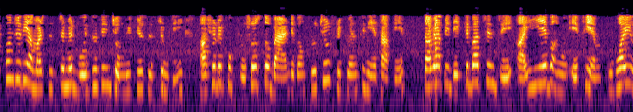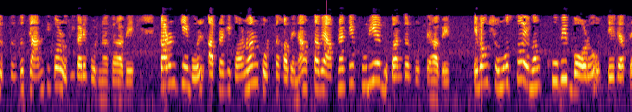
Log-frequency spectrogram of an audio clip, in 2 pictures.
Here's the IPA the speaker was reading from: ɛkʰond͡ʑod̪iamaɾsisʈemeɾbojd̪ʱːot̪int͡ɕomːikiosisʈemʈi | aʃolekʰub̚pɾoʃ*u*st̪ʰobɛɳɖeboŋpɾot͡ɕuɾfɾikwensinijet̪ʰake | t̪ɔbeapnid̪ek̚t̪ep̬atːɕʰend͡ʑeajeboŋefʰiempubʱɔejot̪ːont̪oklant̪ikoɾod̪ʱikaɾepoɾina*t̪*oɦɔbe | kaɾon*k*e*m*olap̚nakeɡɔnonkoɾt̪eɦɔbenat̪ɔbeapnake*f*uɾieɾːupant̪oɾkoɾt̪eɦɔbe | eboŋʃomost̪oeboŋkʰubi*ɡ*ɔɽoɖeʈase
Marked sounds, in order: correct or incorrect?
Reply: incorrect, correct, correct, incorrect, correct, incorrect

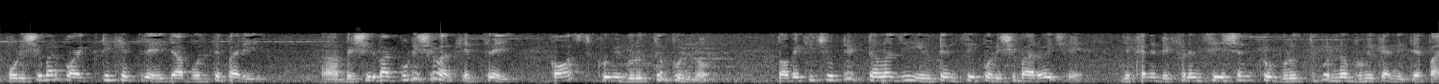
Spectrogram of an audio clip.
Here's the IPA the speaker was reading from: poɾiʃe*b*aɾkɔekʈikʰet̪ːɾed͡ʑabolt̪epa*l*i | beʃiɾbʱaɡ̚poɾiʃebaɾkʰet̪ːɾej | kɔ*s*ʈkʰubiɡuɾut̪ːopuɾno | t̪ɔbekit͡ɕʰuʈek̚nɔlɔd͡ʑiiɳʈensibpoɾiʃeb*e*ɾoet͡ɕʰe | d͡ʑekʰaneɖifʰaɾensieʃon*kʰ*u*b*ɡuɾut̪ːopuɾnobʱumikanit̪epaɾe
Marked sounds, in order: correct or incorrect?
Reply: correct, incorrect, correct, incorrect, correct, correct

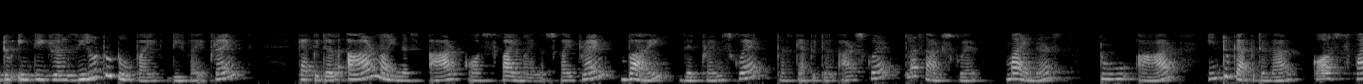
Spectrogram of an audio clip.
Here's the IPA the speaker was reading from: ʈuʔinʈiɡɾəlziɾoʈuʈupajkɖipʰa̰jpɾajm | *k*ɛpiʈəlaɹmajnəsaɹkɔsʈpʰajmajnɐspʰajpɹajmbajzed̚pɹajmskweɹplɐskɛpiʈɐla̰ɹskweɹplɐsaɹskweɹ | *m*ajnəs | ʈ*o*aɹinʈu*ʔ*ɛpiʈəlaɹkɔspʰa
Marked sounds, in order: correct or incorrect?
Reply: correct, correct, incorrect, incorrect

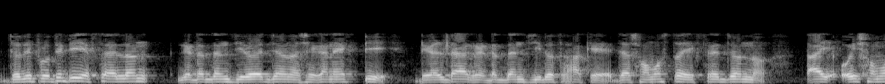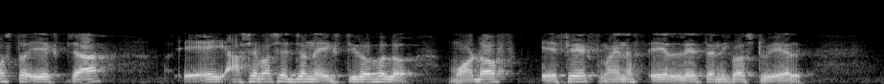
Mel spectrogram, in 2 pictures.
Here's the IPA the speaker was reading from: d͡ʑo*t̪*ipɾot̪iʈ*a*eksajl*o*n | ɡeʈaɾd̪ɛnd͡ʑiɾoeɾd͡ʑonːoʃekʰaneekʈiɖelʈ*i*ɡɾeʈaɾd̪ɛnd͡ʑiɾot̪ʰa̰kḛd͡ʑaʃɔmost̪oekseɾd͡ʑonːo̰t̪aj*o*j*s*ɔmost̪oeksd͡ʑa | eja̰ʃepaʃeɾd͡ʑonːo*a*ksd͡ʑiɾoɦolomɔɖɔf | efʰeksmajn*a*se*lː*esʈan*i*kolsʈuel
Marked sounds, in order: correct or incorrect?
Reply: incorrect, incorrect, correct, incorrect, correct, incorrect, incorrect, correct, correct, correct

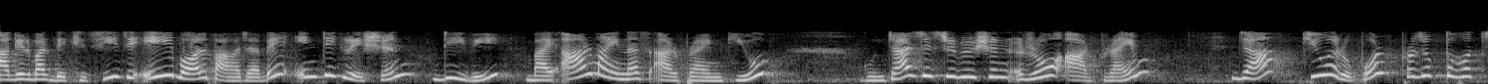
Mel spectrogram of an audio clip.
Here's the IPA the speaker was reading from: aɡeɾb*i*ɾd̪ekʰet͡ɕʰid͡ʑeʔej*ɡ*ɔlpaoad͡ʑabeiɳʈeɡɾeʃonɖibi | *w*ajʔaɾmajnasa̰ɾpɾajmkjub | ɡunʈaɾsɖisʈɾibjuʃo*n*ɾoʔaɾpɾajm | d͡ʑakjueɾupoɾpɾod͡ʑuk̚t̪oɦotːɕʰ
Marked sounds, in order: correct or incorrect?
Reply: incorrect, incorrect, incorrect, correct

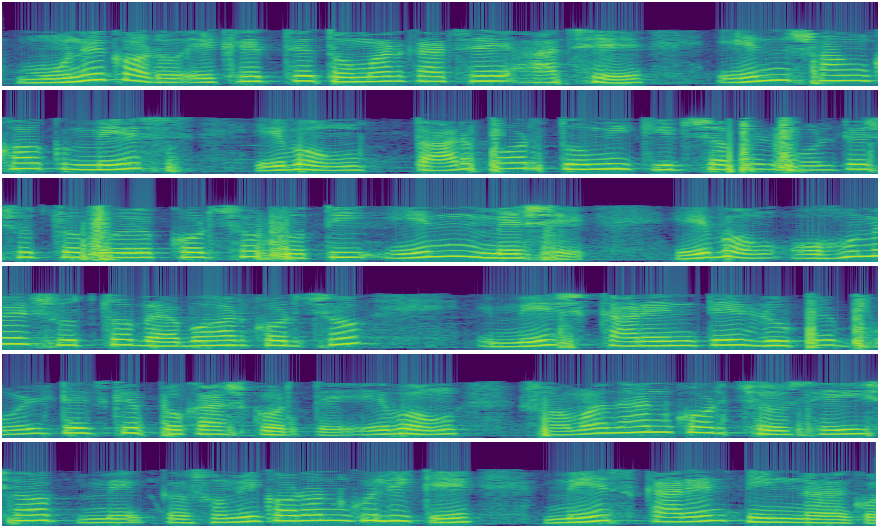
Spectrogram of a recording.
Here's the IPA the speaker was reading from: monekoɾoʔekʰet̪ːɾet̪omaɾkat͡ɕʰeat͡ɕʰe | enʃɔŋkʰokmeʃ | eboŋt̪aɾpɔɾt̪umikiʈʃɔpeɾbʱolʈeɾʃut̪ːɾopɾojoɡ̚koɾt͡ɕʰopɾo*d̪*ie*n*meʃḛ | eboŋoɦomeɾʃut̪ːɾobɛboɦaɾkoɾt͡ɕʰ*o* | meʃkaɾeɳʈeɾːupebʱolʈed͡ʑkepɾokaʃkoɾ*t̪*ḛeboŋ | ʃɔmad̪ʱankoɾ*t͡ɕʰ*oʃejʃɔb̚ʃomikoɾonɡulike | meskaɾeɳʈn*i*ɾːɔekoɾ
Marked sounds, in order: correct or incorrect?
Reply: incorrect, correct, correct, correct, correct, correct

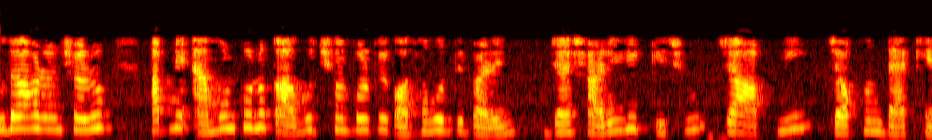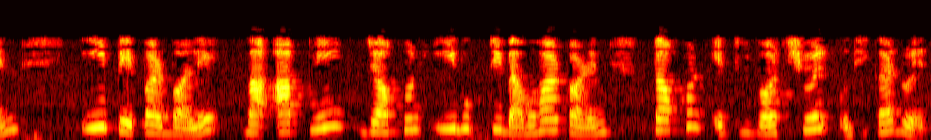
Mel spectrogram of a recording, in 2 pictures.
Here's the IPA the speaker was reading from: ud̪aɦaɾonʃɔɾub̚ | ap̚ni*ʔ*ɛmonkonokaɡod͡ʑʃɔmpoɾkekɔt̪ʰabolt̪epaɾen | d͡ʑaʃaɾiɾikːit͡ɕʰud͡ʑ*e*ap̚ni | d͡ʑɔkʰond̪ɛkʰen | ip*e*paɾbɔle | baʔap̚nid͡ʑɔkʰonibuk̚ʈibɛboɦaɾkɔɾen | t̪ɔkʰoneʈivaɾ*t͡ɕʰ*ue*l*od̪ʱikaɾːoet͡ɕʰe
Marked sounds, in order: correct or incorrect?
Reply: correct, incorrect, correct, incorrect, correct

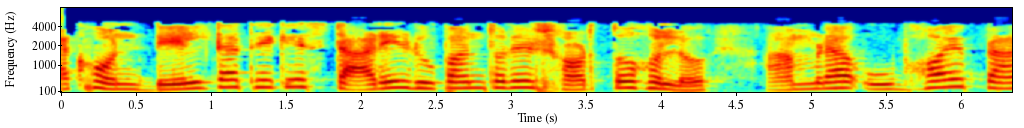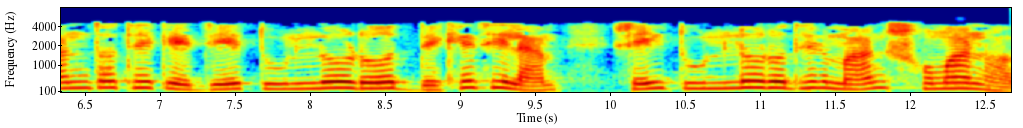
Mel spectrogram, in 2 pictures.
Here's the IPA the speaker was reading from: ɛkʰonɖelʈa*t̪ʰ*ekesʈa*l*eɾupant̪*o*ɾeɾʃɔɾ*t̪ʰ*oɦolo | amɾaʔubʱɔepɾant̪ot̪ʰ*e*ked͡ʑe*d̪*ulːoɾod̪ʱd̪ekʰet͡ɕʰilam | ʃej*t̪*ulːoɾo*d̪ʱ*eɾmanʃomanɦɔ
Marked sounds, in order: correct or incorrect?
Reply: correct, incorrect, correct, incorrect, correct, incorrect, correct, correct

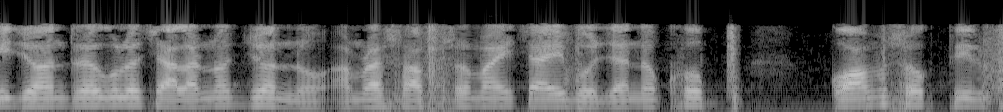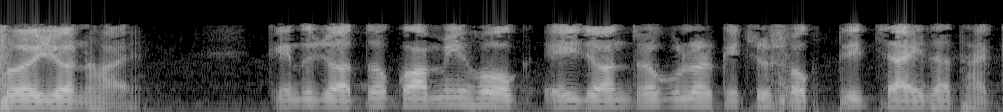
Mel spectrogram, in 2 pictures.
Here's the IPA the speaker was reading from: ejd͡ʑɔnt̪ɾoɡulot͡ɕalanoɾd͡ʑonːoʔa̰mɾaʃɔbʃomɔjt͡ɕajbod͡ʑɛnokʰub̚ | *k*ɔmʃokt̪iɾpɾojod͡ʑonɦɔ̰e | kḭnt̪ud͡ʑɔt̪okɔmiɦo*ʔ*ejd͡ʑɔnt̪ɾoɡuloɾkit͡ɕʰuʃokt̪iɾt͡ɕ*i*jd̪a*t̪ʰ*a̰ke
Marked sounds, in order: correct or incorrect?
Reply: correct, incorrect, incorrect, correct

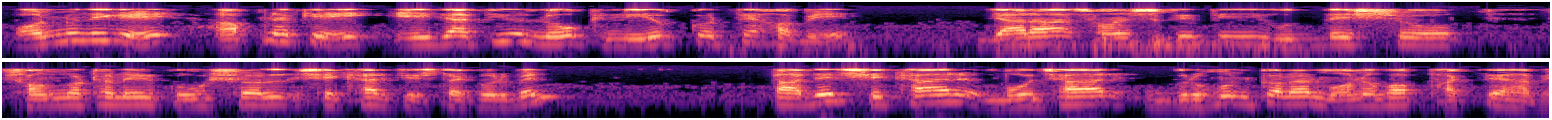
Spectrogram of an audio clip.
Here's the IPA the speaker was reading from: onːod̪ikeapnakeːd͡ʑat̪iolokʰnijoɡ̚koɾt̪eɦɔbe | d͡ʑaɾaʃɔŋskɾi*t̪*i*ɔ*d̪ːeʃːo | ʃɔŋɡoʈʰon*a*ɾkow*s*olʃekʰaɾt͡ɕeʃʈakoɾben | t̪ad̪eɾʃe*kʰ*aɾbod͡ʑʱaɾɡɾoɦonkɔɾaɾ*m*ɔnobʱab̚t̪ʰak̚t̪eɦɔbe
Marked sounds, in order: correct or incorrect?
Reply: correct, incorrect, incorrect, incorrect, correct, correct

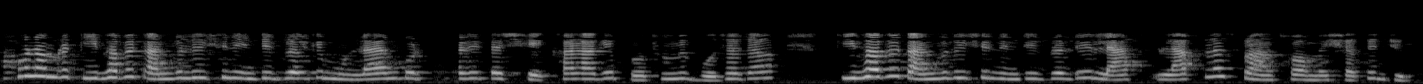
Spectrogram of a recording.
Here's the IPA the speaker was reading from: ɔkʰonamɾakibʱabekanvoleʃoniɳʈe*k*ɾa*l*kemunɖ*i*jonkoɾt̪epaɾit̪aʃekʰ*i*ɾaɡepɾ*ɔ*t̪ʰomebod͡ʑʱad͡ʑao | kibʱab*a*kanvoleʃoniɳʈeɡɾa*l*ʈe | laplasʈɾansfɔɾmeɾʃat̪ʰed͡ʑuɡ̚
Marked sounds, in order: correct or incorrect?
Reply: incorrect, correct, incorrect, incorrect, incorrect, incorrect, correct

